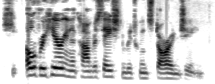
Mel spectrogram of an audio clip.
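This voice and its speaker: Animated woman telling a story. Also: lowish voice, fast, dry recording. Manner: lively, animated storyteller who acts out quoted voices. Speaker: podcast guest. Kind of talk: casual storytelling.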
